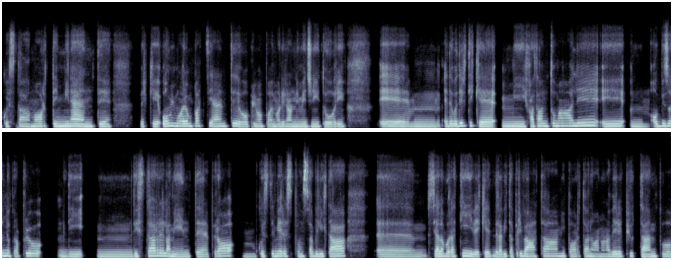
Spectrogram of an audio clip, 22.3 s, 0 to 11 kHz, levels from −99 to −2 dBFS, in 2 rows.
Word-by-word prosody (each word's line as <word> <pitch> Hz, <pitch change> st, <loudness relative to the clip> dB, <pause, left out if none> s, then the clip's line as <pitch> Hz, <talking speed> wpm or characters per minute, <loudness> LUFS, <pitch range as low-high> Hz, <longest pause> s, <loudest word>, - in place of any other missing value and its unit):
questa 195 Hz, -1 st, -4 dB
morte 195 Hz, +1 st, -1 dB
imminente, 195 Hz, -1 st, +3 dB, 0.4 s
perché 185 Hz, 0 st, -3 dB
o 210 Hz, +1 st, +4 dB
mi 230 Hz, -, +2 dB
muore 210 Hz, -1 st, +4 dB
un 215 Hz, 0 st, +1 dB
paziente 210 Hz, -2 st, 0 dB
o 180 Hz, 0 st, -1 dB
prima 195 Hz, -2 st, -4 dB
o 195 Hz, -, -2 dB
poi 185 Hz, -1 st, -5 dB
moriranno 185 Hz, 0 st, 0 dB
i -, -, 0 dB
miei 180 Hz, 0 st, 0 dB
genitori. 180 Hz, 0 st, -1 dB, 0.5 s
Ehm, 185 Hz, -1 st, 0 dB
e 200 Hz, -, -2 dB
devo 205 Hz, 0 st, +4 dB
dirti 235 Hz, +2 st, +1 dB
che 190 Hz, -4 st, +3 dB
mi 190 Hz, 0 st, +2 dB
fa 195 Hz, 0 st, -1 dB
tanto 210 Hz, +2 st, +1 dB
male 240 Hz, +4 st, +2 dB
e, 200 Hz, -3 st, 0 dB
mhmm, 185 Hz, -1 st, -5 dB
ho 195 Hz, -, 0 dB
bisogno 215 Hz, +3 st, +3 dB
proprio 210 Hz, +1 st, -1 dB, 0.2 s
di, 185 Hz, 0 st, -3 dB, 0.3 s
mhmm, 180 Hz, 0 st, -3 dB
distrarre 225 Hz, +4 st, +2 dB
la 205 Hz, -2 st, +4 dB
mente. 180 Hz, 0 st, -1 dB
Però, 215 Hz, +3 st, +1 dB, 0.2 s
mhmm, 180 Hz, -1 st, -12 dB
queste 200 Hz, 0 st, -3 dB
mie 205 Hz, 0 st, +3 dB
responsabilità, 195 Hz, +1 st, +2 dB, 0.5 s
ehm, 175 Hz, +1 st, -5 dB
sia 205 Hz, -2 st, +2 dB
lavorative 200 Hz, -1 st, +2 dB
che 185 Hz, -1 st, 0 dB
della 175 Hz, -2 st, 0 dB
vita 190 Hz, 0 st, -2 dB
privata, 205 Hz, -1 st, 0 dB
mi 200 Hz, -1 st, -1 dB
portano 195 Hz, 0 st, -3 dB
a -, -, -4 dB
non 185 Hz, 0 st, -6 dB
avere 190 Hz, +1 st, +1 dB
più 215 Hz, +2 st, -6 dB
tempo 195 Hz, +1 st, 0 dB
195 Hz, 150 wpm, -24 LUFS, 185-205 Hz, 0.5 s, o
